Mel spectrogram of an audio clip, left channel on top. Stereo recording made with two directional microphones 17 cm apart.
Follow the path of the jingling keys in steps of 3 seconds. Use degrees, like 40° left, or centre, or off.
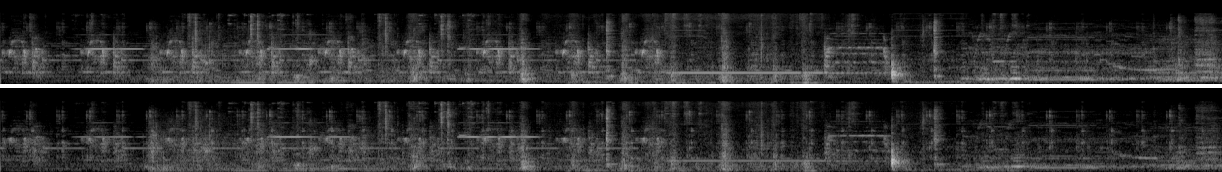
40° left, 10° right, 20° left, 50° left.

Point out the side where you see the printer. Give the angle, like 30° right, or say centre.
60° left.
